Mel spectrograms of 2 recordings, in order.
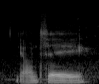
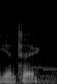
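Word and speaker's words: Yanfei: not what're R um yon what is it pronounced Yen okay I'll start saying that then Yen Fe thank you for telling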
